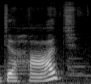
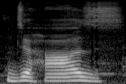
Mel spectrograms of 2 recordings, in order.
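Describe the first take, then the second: First: The final consonant is a j sound. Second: The final consonant is a z sound. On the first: "Normal you say j" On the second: "The last one is z sound"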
